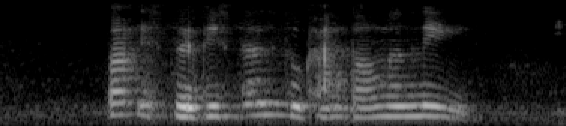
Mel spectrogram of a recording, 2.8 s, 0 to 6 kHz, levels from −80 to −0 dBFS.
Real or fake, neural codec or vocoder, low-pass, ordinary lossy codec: fake; codec, 24 kHz, 0.9 kbps, WavTokenizer, medium music audio release; 5.4 kHz; none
